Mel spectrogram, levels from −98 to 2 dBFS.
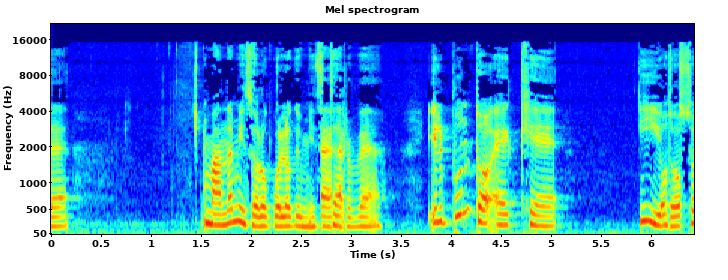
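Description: Frames out of order at 2.70–2.90 s and 6.09–6.29 s: neighbouring 93 ms runs were decoded swapped, so each stretch plays as a garbled flutter.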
